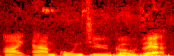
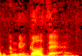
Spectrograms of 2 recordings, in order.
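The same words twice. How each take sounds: First: Slow, every word separated. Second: "gonna" run together as one quick word; merged letters. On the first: Teacher showing learners the slow way to avoid, word-by-word. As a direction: say each word on its own, unmerged. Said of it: "instead of saying". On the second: Teacher showing learners how to speak faster, merged words. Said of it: "simply say". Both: Shown as a demonstration.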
